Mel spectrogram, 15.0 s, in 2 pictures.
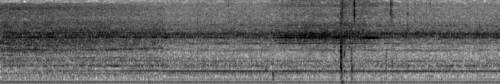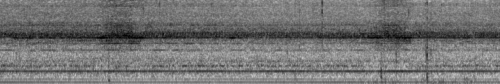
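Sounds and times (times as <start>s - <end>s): machine humming: 0.0s - 15.0s
faint cracks: 4.4s - 7.2s.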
